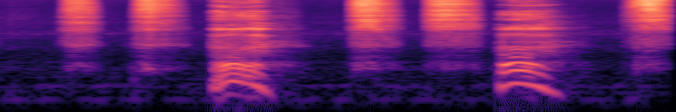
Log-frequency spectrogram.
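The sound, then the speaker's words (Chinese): A voice imitates the heavy, exhausted panting made while climbing stairs to around the tenth to fifteenth floor: loud, quick breaths in a steady rhythm, two hissing breaths followed by a strained, voiced gasp, a pattern that repeats with no talk. “然后我在往上层，大概到第十层到第十五层的时候，我的喘息声跟呼吸声会变得超大声，有点像是这样子”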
